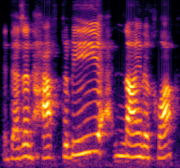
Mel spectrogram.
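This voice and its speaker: A woman voicing an imperious, gloating Grand High Witch with a theatrical, deliberate, commanding delivery in a storybook reading. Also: bright, forceful tone, low-quality recording.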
